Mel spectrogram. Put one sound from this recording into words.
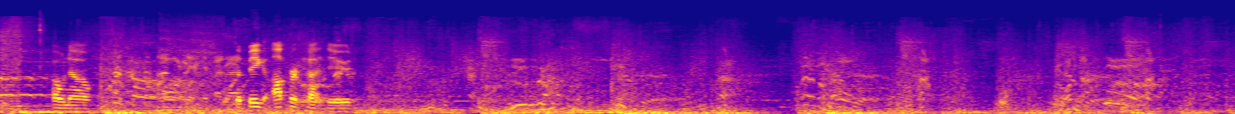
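A fighting game plays punches and hits.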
